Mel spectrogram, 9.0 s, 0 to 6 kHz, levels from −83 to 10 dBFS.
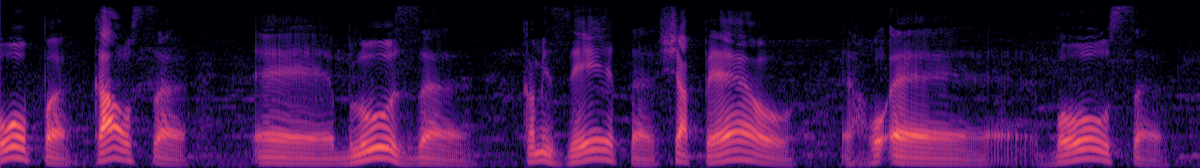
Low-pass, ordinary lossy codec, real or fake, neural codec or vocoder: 5.4 kHz; none; real; none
